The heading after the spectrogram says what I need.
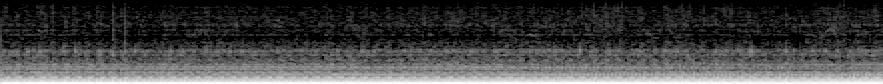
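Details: Daily-driven car idling, exhaust not bolted to the Y-pipe: loud, deep, blatty unmuffled rumble from exhaust leaks at the flex joints.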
